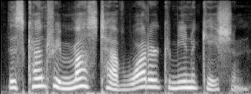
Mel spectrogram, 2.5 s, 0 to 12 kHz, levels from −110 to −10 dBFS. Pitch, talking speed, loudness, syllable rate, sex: 225 Hz, 145 wpm, -17 LUFS, 5.2 syllables/s, female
